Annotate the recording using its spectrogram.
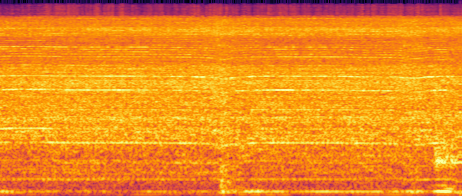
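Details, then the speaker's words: Loud, steady, hissing grind as a power drill with a three-fluted orthopaedic drill bit cuts polyethylene tubing at an angle, simulating angled bone drilling in a demonstration; orthopaedic power drill. "I'm going to take a leading competitor three footed drill bit and load it into the power device and I'm going to drill this piece of polyethylene at an angle"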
